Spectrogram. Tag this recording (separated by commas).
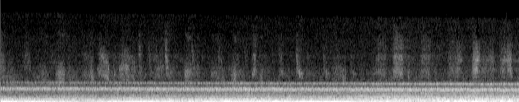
Music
